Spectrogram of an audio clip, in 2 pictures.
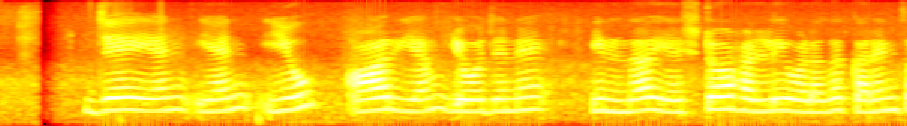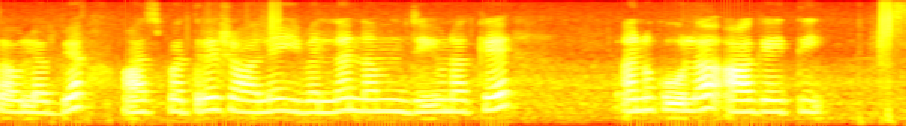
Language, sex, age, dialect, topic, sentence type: Kannada, female, 25-30, Central, banking, statement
